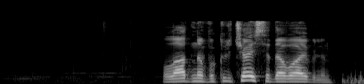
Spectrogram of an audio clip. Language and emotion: Russian, neutral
